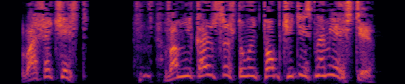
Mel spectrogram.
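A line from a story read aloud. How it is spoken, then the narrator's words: Loud question. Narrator (Russian): громко поинтересовался кролик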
